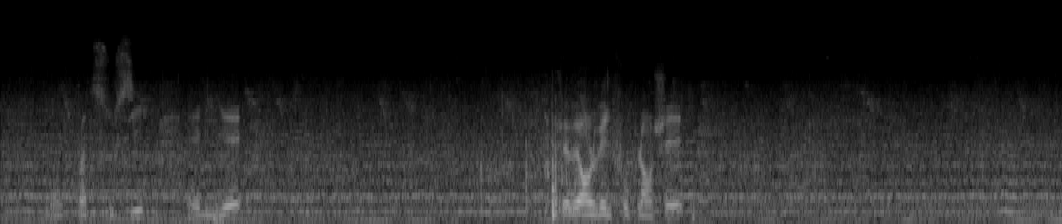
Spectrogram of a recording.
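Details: Honey bees drone loudly around a beekeeper working the hives, a thick unbroken hum with steady low tones, with short bursts of speech and clatter in the middle.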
